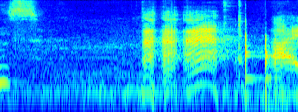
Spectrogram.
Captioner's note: audience ooohs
